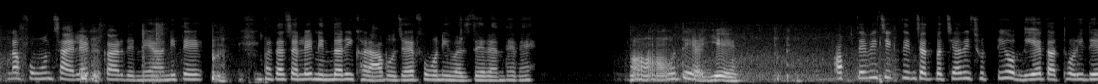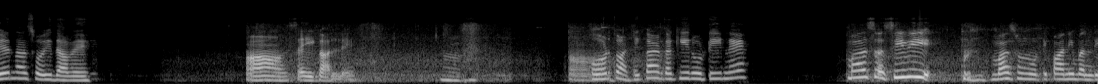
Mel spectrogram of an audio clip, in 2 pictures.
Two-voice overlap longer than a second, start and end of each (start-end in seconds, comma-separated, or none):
none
